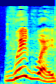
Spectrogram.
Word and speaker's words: Nwigwe: We are talking to Tobe Nwigwe. The N is silent. Come on. The N is silent. N is mad silent.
